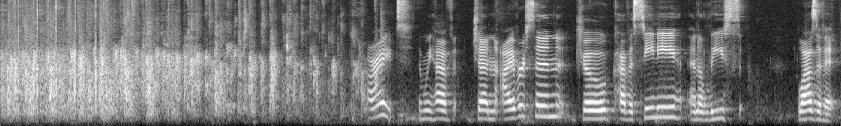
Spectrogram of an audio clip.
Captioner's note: applause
